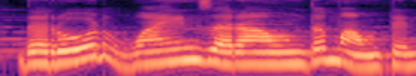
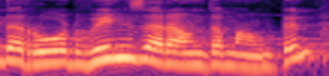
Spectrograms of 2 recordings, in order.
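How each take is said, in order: First: The vowel in 'winds' is long, as in 'wine'. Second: The vowel in 'winds' is short, as in 'win'. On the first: The speaker calls it right. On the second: The speaker calls it wrong.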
